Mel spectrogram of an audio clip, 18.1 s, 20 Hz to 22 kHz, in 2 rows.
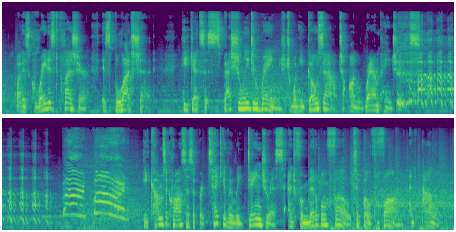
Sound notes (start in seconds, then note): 7.8 cackling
